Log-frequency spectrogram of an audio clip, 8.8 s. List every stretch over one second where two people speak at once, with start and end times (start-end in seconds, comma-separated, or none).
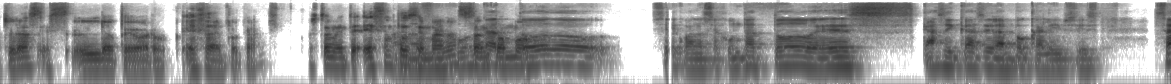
2.9-4.1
